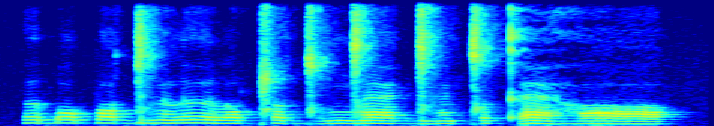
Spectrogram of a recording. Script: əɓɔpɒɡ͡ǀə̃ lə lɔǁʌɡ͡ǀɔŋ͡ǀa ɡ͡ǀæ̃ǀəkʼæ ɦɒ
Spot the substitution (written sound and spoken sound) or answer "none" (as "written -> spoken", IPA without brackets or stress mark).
a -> æ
